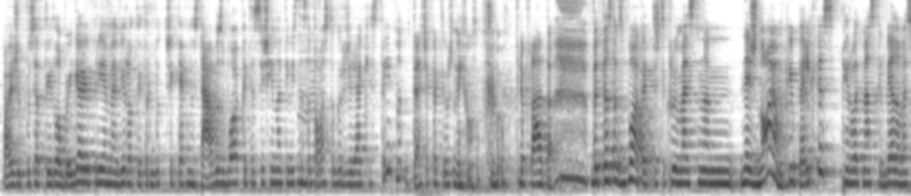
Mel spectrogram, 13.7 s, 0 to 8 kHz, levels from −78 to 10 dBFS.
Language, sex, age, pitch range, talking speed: English, female, 20-39, 180-205 Hz, 185 wpm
